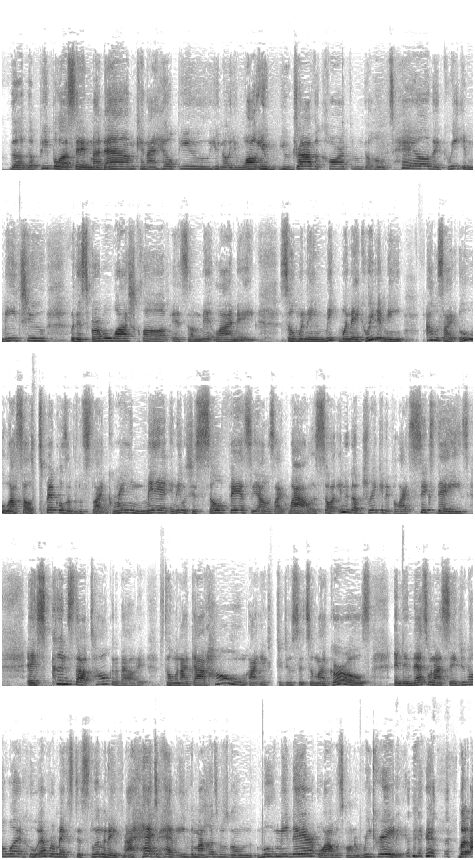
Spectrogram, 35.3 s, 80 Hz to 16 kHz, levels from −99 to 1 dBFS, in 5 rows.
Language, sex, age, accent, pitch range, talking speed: English, female, 40-59, American, 190-230 Hz, 210 wpm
